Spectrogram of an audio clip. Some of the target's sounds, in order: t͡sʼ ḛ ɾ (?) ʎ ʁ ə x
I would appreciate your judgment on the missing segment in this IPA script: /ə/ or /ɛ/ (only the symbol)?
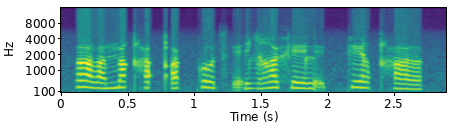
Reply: ə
